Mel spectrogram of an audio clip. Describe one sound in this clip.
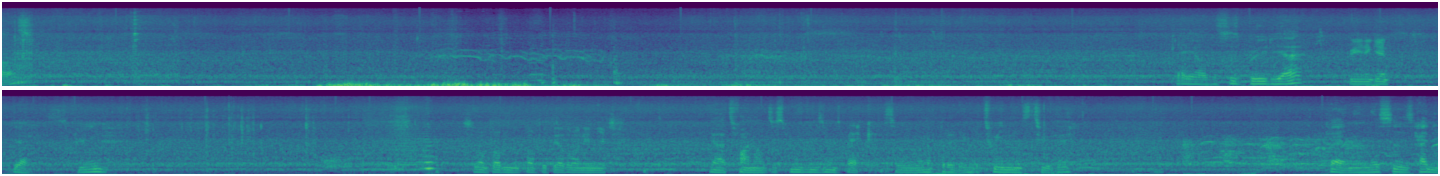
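A metal tool scrapes and knocks against wooden hive frames.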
